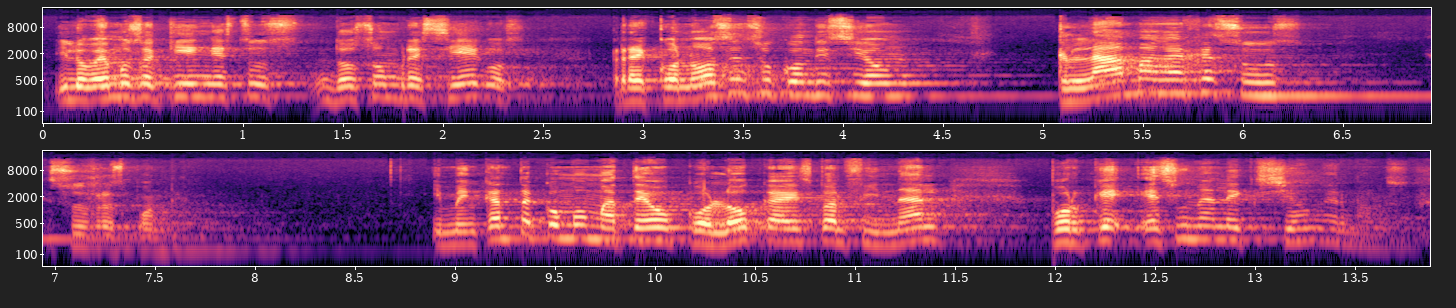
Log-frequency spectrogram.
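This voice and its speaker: A man teaching a Bible study sermon. He speaks earnestly, slows down to stress key words, and often hesitates with fillers and repeated words. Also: sits high, a little mellow. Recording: echoey room with long reverb.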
